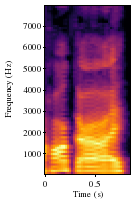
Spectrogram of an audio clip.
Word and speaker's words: Hawkey: It is spelled like hockey, not Hawkeye. – Yes, it's Hawkeye without the last E.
